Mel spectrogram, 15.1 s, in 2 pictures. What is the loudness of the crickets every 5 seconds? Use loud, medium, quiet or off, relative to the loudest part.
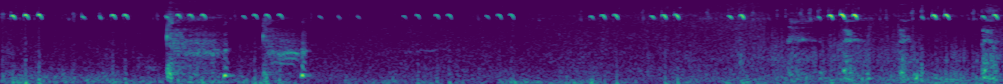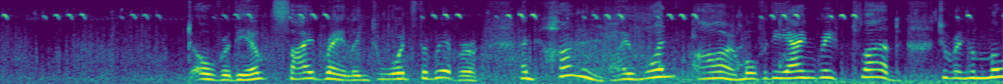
medium, loud, loud.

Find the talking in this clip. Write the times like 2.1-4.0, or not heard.
8.9-15.0.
